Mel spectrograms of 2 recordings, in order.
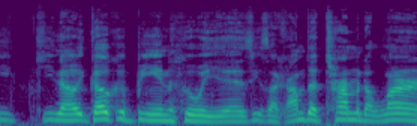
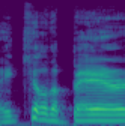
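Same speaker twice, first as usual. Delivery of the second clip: ordinary talk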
